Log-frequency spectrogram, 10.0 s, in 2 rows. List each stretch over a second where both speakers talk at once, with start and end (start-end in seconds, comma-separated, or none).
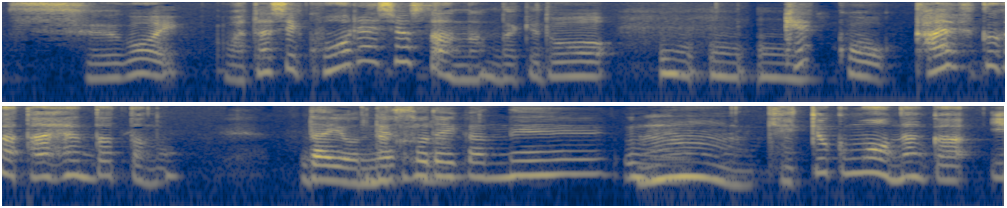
none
